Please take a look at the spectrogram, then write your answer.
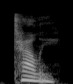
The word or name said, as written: tally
